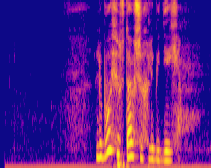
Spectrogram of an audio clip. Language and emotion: Russian, sad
